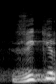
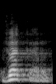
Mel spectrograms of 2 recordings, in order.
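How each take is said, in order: First: The word is said with 'i' vowels, zikir. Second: The word is said with 'a' vowels, zakar. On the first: It means remembrance of God. The speaker calls it right. "Kalau zikir berzikir" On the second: It means the male organ. The speaker calls it wrong. "kalau zakar itu kemaluan"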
